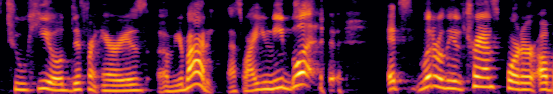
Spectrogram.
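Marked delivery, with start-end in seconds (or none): none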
